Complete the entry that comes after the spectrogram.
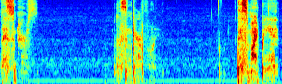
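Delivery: whispered aside to the audience; unvoiced conspiratorial whisper.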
